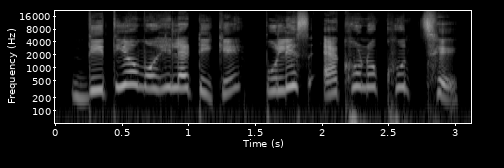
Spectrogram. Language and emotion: Bengali, neutral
